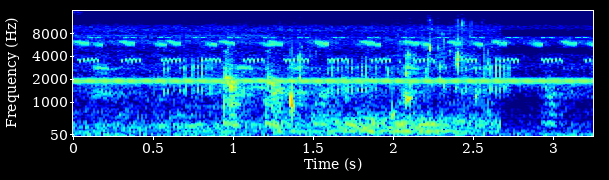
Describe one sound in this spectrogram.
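Water splashes softly in a basin as a hand stirs it.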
